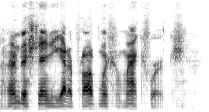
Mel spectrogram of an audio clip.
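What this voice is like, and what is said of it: Columbo impression, fairly good. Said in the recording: “Peter Falk as Columbo ... I can't do his voice. ... That was pretty good.”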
